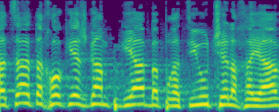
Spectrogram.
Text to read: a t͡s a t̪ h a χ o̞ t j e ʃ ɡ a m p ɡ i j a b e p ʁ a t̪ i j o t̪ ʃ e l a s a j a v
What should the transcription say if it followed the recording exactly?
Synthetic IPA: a t͡s a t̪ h a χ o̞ k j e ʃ ɡ a m p ɡ i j a b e p ʁ a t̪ i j u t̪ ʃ e l a χ a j a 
